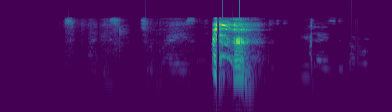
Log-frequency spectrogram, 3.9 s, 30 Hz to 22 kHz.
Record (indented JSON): {
  "cough_length": "3.9 s",
  "cough_amplitude": 26795,
  "cough_signal_mean_std_ratio": 0.24,
  "survey_phase": "alpha (2021-03-01 to 2021-08-12)",
  "age": "45-64",
  "gender": "Male",
  "wearing_mask": "No",
  "symptom_none": true,
  "smoker_status": "Never smoked",
  "respiratory_condition_asthma": false,
  "respiratory_condition_other": false,
  "recruitment_source": "REACT",
  "submission_delay": "2 days",
  "covid_test_result": "Negative",
  "covid_test_method": "RT-qPCR"
}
